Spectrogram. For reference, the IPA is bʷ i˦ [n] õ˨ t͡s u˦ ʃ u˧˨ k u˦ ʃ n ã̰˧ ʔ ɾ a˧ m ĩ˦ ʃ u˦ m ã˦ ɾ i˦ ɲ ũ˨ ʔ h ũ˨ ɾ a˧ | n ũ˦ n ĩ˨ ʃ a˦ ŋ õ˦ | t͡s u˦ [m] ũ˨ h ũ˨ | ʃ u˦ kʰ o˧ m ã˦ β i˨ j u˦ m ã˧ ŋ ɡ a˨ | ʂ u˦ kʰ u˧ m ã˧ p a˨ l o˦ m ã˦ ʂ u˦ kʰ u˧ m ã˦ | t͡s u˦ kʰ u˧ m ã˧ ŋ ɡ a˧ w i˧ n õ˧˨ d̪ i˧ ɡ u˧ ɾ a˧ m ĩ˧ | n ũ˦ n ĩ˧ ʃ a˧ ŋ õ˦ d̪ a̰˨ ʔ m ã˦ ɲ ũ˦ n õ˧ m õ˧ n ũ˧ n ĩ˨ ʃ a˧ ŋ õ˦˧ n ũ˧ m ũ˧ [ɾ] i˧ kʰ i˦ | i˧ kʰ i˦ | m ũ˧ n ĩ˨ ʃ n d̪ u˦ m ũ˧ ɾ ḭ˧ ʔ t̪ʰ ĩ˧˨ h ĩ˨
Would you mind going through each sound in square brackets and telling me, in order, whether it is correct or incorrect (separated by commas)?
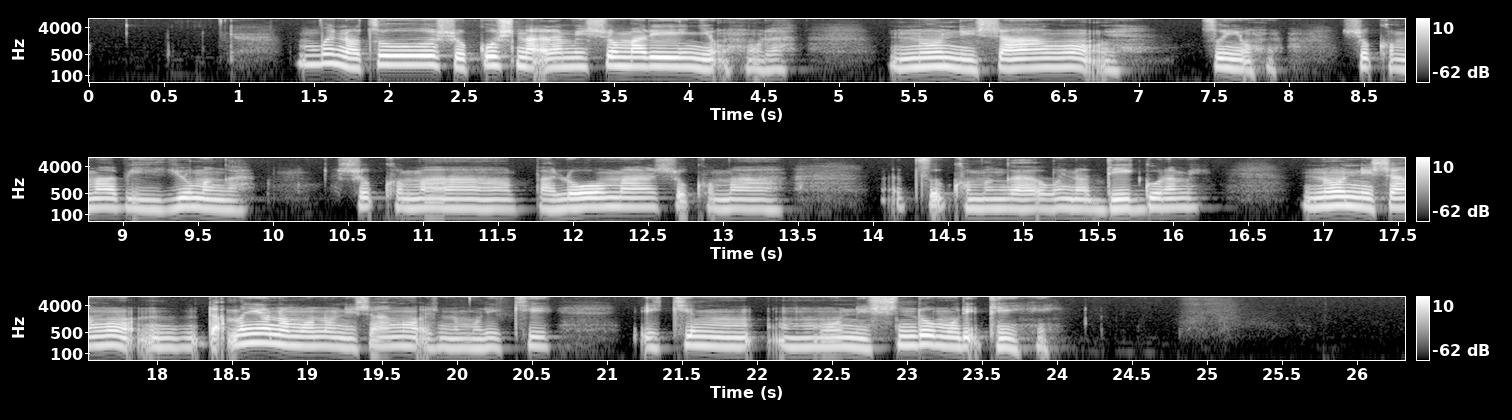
correct, incorrect, correct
